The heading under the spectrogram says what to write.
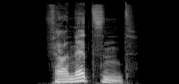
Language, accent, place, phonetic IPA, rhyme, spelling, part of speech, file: German, Germany, Berlin, [fɛɐ̯ˈnɛt͡sn̩t], -ɛt͡sn̩t, vernetzend, verb, De-vernetzend.ogg
- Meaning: present participle of vernetzen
